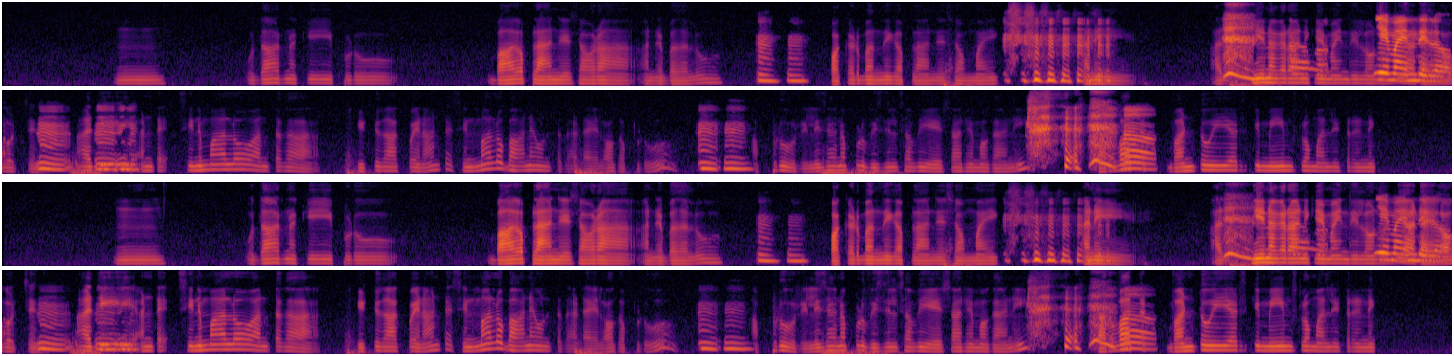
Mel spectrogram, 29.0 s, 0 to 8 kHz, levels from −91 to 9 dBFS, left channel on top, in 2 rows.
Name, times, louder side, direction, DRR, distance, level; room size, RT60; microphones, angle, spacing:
voice 1, 1.1-1.6 2.4-3.9 4.8-7.2 8.3-10.1 10.8-11.3 12.1-15.0 15.2-17.7 18.0-20.6 20.9-21.3 22.2-24.8 25.4-25.8 26.1-28.2, right 3 dB, 90° right, 1.4 m, -32 dB
voice 2, 7.5-8.1 10.0-10.9 12.2-12.6 12.9-13.3 13.7-14.5 14.8-15.9 21.5-22.0 24.7-26.0, left 4 dB, 35° left, 0.7 m, -26 dB
Thump thud, 9.4-9.9 12.2-12.9 15.2-15.6 17.9-18.4 20.2-20.9 22.6-23.6, equal, 10° left, 4.1 m, -45 dB
head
